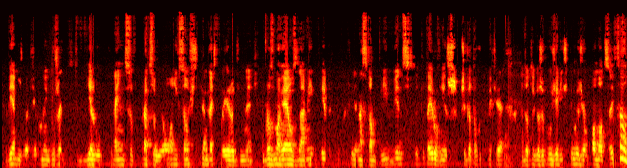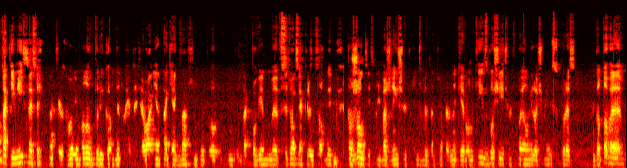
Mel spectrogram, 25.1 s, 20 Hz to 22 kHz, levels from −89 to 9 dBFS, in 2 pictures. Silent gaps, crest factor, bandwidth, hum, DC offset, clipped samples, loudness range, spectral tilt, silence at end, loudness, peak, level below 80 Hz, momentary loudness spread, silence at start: none; 20 dB; 16 kHz; none; under 0.1%; under 0.1%; 6 LU; -3.5 dB/octave; 0.05 s; -19 LUFS; 0 dBFS; -50 dBFS; 14 LU; 0.15 s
